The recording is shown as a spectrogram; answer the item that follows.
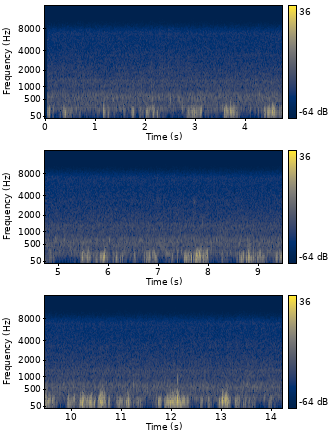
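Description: Irregular low rustles and soft bumps on a desk microphone, a few each second, over a faint steady hiss.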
